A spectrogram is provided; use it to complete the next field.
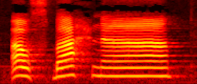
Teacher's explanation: ہم نے اس کو کھینچ کے پڑھا ہے کیونکہ الف ہے، الف سے پہلے زبر ہے، حروف مدہ بن گیا، اس لیے ہم نے اس کو ایک الف کے برابر کھینچ کر پڑھا ہے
